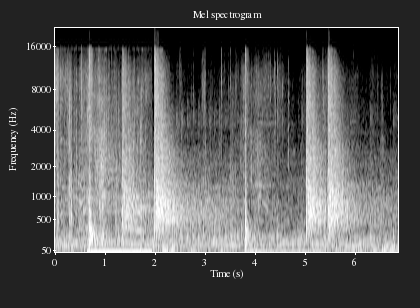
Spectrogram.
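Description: Gunshots: five loud bangs, each with a ringing tail, and one short sharp crack between them, over background music.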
